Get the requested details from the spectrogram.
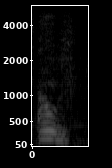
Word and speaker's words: On: That article, or Joseph and On, perhaps it's called, it's pronounced On. It's a city in Egypt called On.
